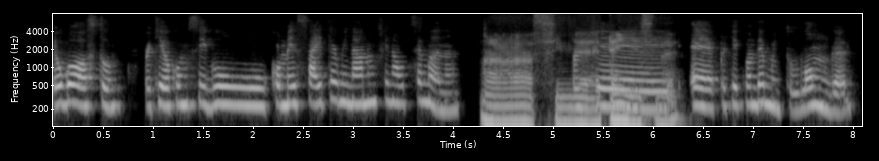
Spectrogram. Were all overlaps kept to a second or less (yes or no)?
yes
